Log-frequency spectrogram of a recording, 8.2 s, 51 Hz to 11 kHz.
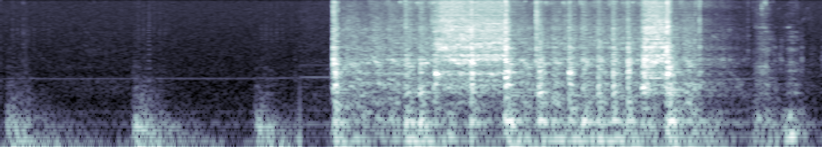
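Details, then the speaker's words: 1997 Chevy Express G30 cargo van before starter replacement: a few short tries, then several seconds of harsh, uneven grinding whirr while cranking; the starter is making awful noises and is worn out. "You can hear the starter making some pretty awful noises."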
